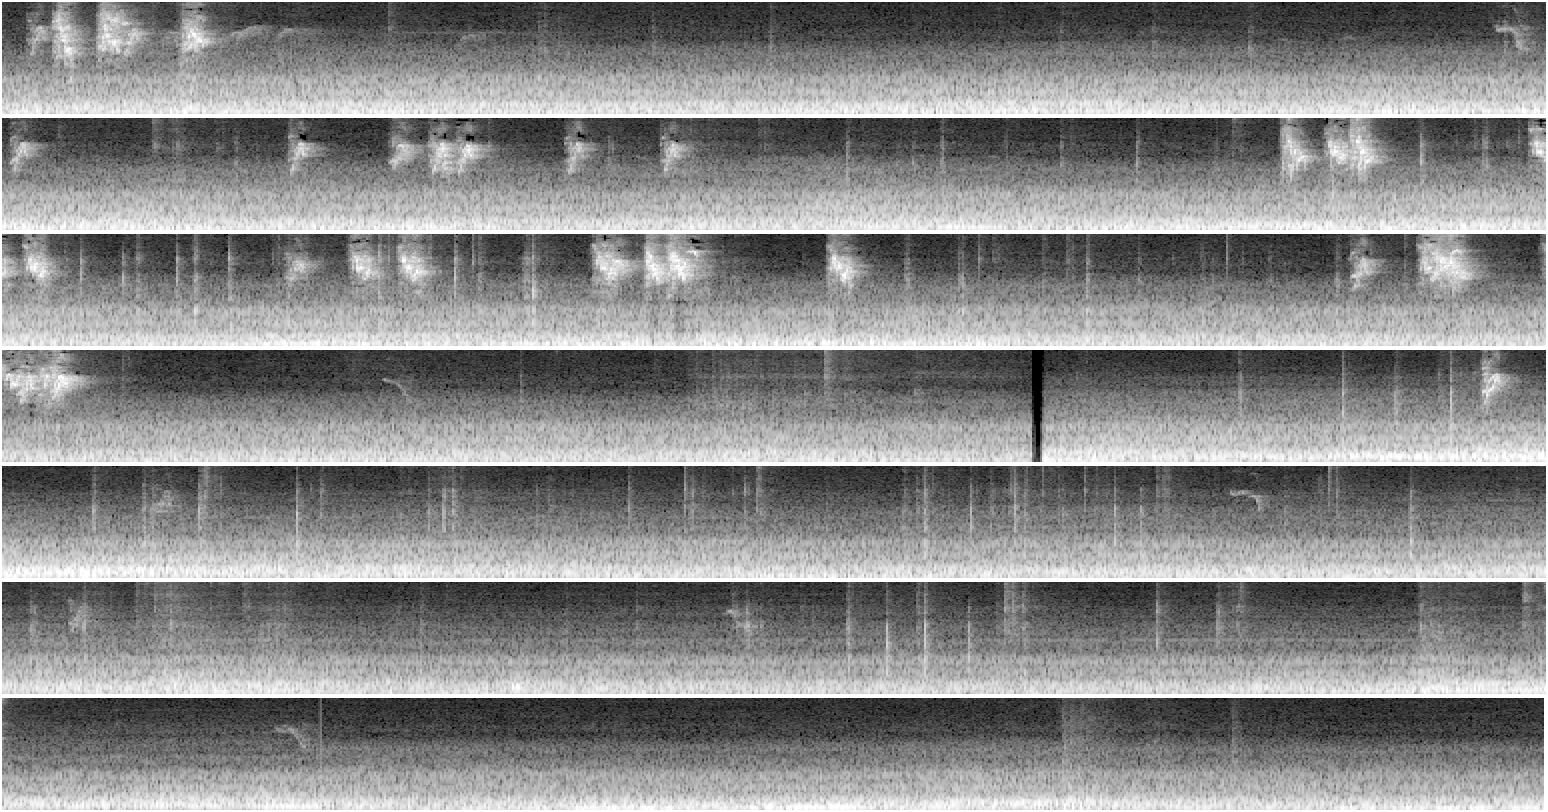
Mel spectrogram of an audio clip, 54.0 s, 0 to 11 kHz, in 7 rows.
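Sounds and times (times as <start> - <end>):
sparrows chirping: 0.0 - 2.9, 6.3 - 11.6, 13.6 - 23.9, 24.9 - 25.4, 30.3 - 30.9, 31.6 - 32.6, 36.9 - 37.6, 38.7 - 39.2, 42.1 - 42.5, 47.6 - 47.9.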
